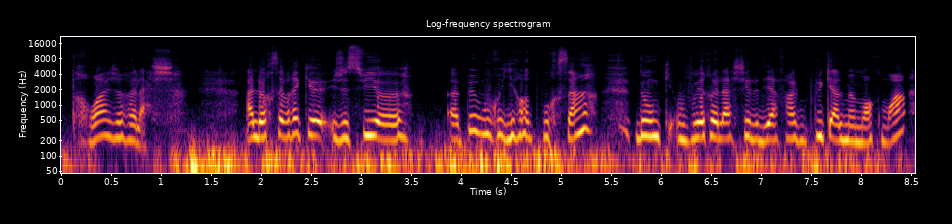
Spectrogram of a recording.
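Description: Her voice sits fairly high and sounds warm, with fairly even intonation and a measured pace, plus a little hiss or hum in the background. She's a woman in her thirties with a Belgian French accent, teaching a fitness lesson and counting and breathing through every move she demonstrates.

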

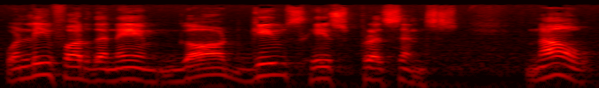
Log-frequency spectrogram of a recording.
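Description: Slow gravelly older Indian-accented preacher. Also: male voice, fairly high pitch, a little hiss or hum. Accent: Indian English. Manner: slow, earnest preaching with scripture quotes. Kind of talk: home video sermon. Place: small indoor room.

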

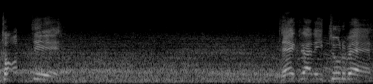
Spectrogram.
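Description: A man commentating live on a football match in short, clipped phrases with an excited, raised voice. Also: extremely high pitch, extremely slow. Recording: loud stadium crowd noise behind voice. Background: roaring football crowd.

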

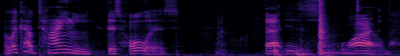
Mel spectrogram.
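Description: A DIY HVAC video host with a medium-pitched, lively voice talks slowly as he casually explains each step of a repair in a basement utility room. The background is noisy.

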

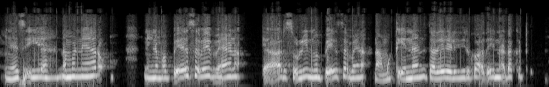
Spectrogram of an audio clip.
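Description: A hurt, gentle young woman in a cartoon, voiced by a woman, pleading and sorrowful. Her voice rides high and thin, close to crying. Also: fairly even intonation, fast. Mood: tearful. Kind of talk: cartoon voice acting.

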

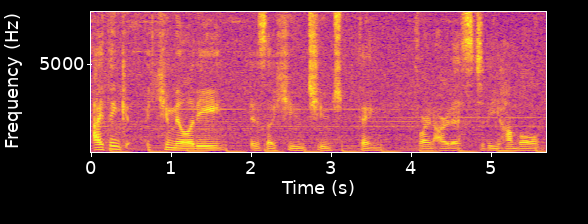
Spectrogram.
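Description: A man's voice: lowish voice, steady tone, measured pace, music in the background, low-quality recording. A man in his thirties, a dance teacher, giving reflective interview answers with many fillers and restarts, recorded on a lapel mic in a large hotel lounge.

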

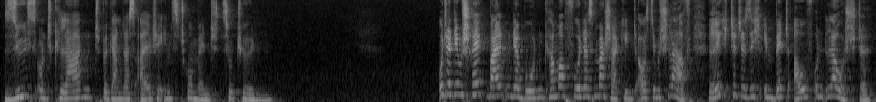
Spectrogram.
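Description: A woman reading a literary story aloud in a measured storytelling manner. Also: mid-range voice, expressive. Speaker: reader.

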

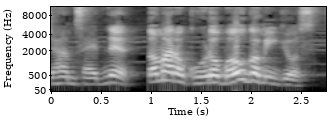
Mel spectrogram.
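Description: A woman's voice: fairly high pitch, expressive, normal speed, a little mellow, faint music behind, close to an everyday voice. A woman doing a polite royal messenger. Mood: respectful. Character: humble, nervous royal male messenger.

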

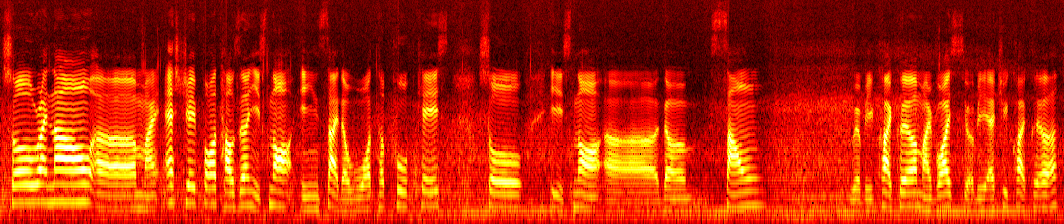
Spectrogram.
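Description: Captured on a head-mounted action camera, the lo-fi audio carries passing traffic from a city roadside pavement where a Singaporean vlogger rides his scooter. He chats casually in Singaporean English with fillers, panting a bit from exertion. His voice leans high and he takes his time.

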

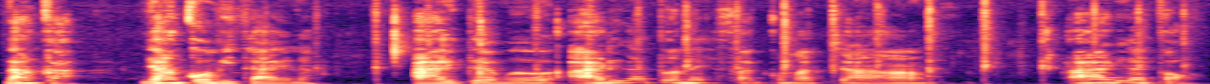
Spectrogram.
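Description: An older woman chatting casually on a live stream, reading viewer comments aloud with frequent soft fillers. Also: fairly low pitch, normal speed, gravelly, slight background noise.

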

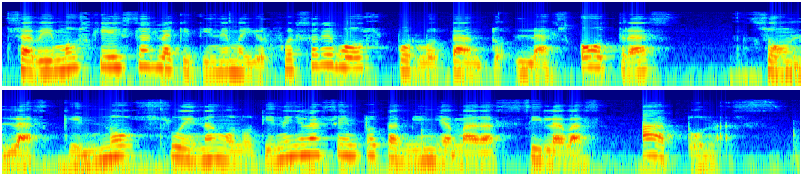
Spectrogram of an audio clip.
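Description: A woman teacher with a Peruvian Spanish accent, giving a recorded online lesson to children and saying the example words out slowly and clearly. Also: lowish voice, lively intonation, a little mellow, a little hiss or hum. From Peru.

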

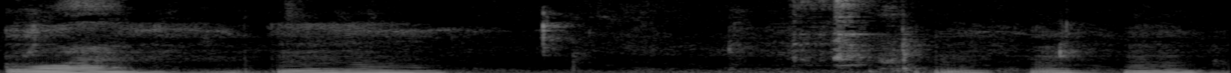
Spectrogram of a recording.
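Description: A woman, talking slowly with her mouth full while eating on camera, murmuring between bites. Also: lowish voice, fairly even intonation, vocal fry, muffled recording, a little hiss or hum. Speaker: mukbang vlogger. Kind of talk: casual eating vlog.

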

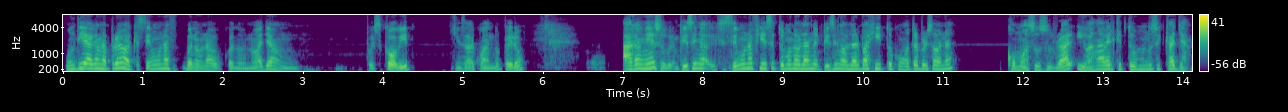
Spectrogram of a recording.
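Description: Fairly high-voiced man lecturing. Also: expressive, quick pace, no room sound, clean studio sound. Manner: conversational, explains with frequent "¿verdad?" checks. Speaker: university lecturer. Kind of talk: online class lecture.

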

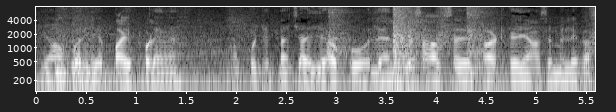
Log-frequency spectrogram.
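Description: Man from Pakistan, 30s, casual store-tour vlogger, low even voice, rambling with fillers, loud music under him. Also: normal speed. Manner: loose, rambling, thinks aloud with fillers. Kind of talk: casual walking-tour vlog. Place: big-box hardware store, indoors, then outdoor parking lot. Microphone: phone held by the walker, then at arm's length.

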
